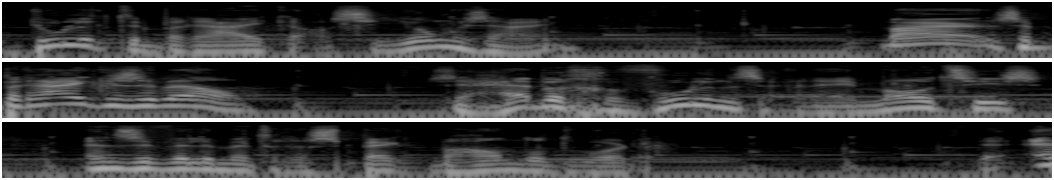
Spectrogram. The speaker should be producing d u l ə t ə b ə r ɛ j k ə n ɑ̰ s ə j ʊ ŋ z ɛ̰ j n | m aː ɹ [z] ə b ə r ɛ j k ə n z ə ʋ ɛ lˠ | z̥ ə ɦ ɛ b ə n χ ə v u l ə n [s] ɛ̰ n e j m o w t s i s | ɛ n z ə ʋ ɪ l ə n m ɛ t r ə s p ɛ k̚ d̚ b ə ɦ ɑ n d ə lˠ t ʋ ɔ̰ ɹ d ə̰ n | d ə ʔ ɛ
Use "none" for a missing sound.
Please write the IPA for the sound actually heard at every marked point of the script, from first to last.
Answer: z, s

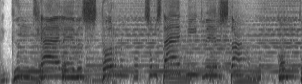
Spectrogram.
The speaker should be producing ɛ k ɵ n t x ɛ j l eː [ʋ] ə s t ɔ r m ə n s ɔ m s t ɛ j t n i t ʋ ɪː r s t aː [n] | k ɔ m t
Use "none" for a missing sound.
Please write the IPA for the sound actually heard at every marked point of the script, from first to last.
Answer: v, n

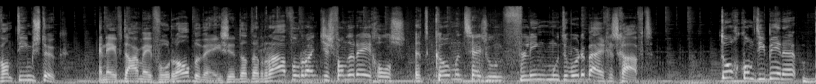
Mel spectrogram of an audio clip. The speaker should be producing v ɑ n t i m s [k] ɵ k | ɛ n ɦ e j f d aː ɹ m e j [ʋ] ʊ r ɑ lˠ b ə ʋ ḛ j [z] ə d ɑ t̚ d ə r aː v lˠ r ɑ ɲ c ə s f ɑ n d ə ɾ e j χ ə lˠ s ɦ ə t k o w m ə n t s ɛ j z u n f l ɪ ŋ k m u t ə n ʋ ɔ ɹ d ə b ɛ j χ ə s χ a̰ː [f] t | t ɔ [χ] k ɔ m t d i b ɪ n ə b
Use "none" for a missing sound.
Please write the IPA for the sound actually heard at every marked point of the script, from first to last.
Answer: t, v, z, f, χ

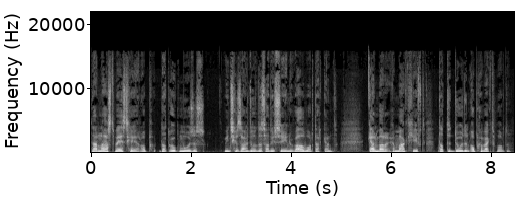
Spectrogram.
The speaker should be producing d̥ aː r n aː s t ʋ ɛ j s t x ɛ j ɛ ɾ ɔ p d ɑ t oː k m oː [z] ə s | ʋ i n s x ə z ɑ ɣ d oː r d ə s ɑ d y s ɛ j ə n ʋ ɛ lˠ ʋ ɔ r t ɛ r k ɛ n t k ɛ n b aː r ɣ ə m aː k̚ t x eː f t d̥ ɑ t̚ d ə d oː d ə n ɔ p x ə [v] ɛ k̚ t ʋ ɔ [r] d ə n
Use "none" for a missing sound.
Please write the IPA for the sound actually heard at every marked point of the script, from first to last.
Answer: z, ʋ, r

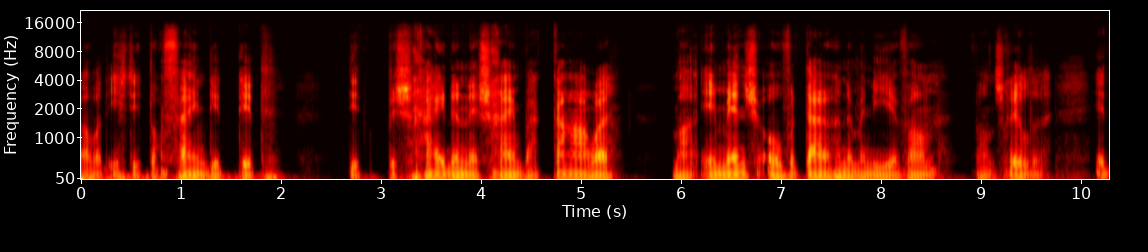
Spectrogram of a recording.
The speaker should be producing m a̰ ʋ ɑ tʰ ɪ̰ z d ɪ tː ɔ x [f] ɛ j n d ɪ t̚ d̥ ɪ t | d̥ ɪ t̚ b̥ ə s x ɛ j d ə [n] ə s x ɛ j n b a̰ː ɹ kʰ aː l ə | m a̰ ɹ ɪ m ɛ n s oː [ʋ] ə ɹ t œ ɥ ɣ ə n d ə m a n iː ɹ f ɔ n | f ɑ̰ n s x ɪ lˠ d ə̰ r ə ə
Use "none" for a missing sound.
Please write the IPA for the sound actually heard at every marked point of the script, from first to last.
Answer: f, n, v

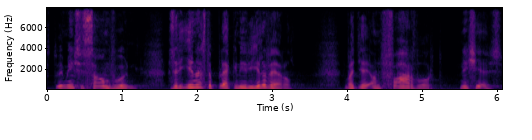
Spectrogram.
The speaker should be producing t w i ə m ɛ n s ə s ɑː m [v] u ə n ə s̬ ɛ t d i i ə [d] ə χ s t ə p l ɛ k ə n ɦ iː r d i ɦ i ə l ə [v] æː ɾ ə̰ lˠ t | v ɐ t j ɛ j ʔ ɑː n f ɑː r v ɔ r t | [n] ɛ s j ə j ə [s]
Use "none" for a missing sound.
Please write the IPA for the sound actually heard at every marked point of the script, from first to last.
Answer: v, n, v, n, s

